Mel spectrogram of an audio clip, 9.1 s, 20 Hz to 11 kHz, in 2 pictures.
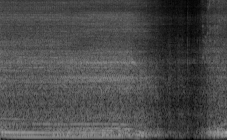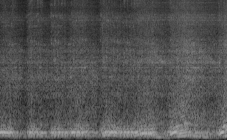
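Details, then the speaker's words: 1976 Kawasaki KZ900 A4 four-cylinder project bike on its first run after fueling the carbs, which was hard to start: it sags almost to a stall, then stumbles back with ragged, uneven revs that never settle; rough running. "the clips you just saw were running yesterday I didn't want to keep you in suspense any longer and it doesn't run that well as you can see"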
